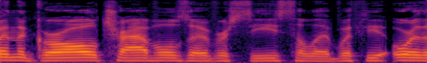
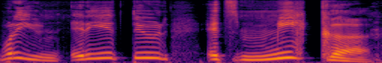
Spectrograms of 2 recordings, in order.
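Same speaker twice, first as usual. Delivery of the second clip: bratty little brother; 6 semitones higher than usual. Retold or imitated. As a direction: talk like a six-year-old mocking. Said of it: "six years old".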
